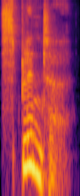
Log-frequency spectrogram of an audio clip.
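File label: "splinter", British English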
